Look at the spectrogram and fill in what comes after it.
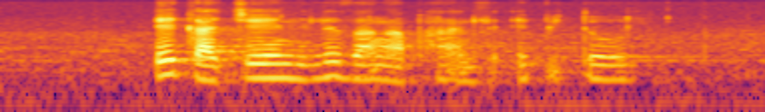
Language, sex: Zulu, female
